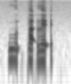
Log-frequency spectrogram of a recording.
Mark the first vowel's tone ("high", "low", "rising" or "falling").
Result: high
